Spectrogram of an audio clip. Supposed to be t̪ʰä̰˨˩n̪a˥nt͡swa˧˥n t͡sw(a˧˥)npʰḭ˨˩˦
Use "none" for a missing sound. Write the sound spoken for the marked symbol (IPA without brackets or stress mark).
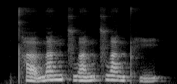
a˥˩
